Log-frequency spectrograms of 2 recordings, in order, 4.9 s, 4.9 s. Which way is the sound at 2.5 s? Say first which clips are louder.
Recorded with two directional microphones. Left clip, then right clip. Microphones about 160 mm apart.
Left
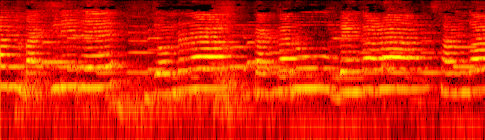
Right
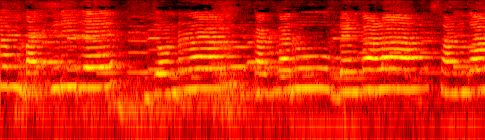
Right 2 dB; 60° right (ahead or behind).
